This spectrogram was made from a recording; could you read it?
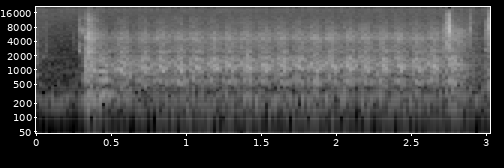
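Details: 1984 Opel Ascona 1.6S, 90 hp, with fuel poured directly into the intake: steady starter cranking over two seconds with no firing; fuel pump not pumping, owner suspects pump or stuck float valve.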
